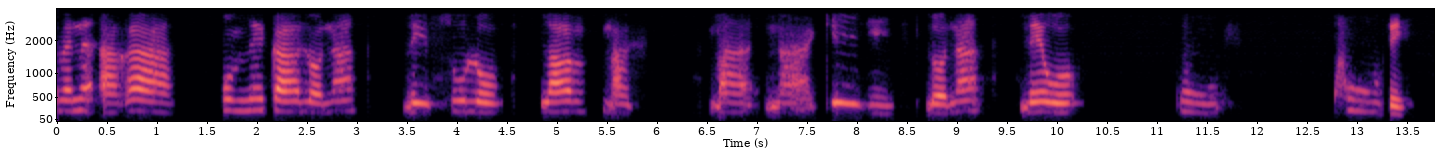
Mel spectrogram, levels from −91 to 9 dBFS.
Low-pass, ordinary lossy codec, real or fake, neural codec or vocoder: 3.6 kHz; none; fake; autoencoder, 48 kHz, 32 numbers a frame, DAC-VAE, trained on Japanese speech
